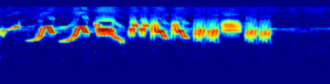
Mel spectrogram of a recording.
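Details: Lazuli bunting song: a lively two-second string of high, sweet notes, slurred chirps and doubled buzzy syllables rising and falling, delivered quickly and ending abruptly.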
